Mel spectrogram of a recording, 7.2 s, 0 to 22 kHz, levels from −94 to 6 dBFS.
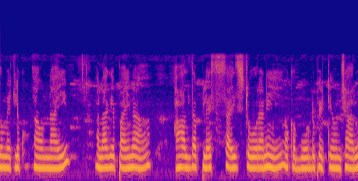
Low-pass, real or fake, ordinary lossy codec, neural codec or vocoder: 7.2 kHz; real; none; none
